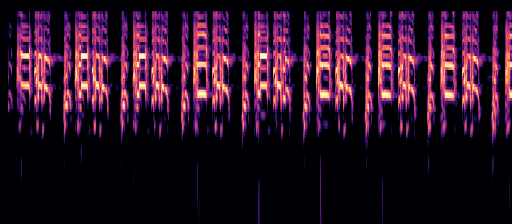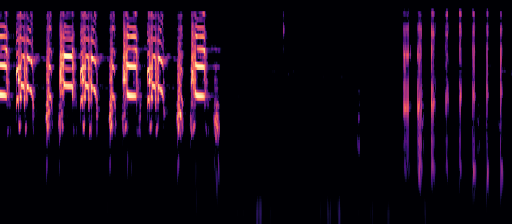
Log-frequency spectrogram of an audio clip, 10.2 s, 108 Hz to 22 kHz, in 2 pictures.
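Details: Grey francolin (teetar) calling: a loud, harsh, squawking phrase repeated rapidly and steadily, about 97 notes a minute, for seven seconds. A pause follows, then a fainter burst of quick clicking notes near the end.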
